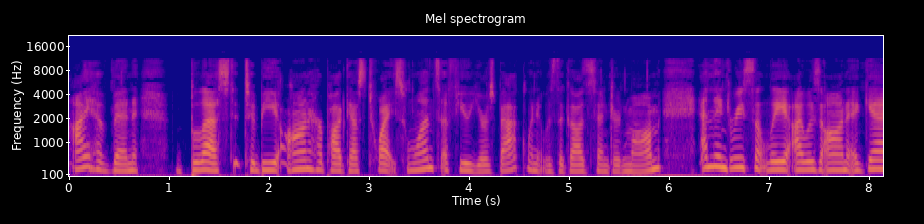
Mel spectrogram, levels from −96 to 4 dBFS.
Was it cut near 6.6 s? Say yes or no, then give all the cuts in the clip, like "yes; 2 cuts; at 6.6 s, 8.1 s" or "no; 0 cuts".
yes; 1 cut; at 6.6 s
